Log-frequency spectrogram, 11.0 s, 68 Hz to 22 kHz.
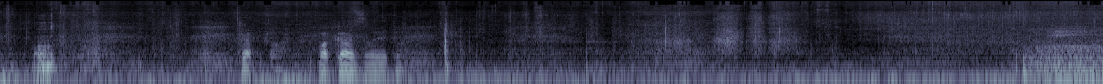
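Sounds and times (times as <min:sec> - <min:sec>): soft rustles: 0:04.4 - 0:08.5
vegetables sizzling in a pan: 0:08.9 - 0:11.0.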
